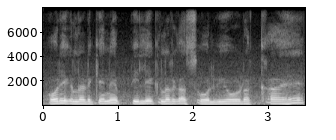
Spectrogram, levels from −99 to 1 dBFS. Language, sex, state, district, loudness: Hindi, male, Uttar Pradesh, Saharanpur, -14 LUFS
